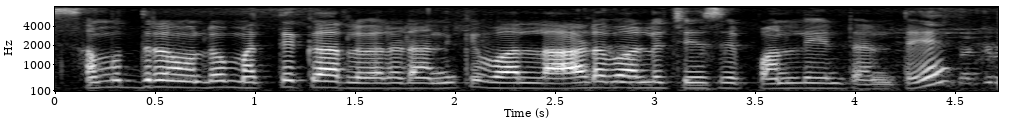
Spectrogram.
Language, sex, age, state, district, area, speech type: Telugu, female, 30-45, Andhra Pradesh, Bapatla, urban, spontaneous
